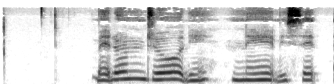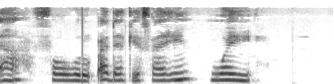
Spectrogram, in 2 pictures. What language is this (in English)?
Adamawa Fulfulde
